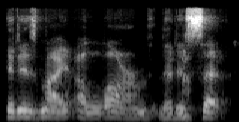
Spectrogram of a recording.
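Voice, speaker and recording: A man answering interview questions casually, in a hesitant, halting and polite way. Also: a little high, steady tone. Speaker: interview guest, dramatist and author.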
